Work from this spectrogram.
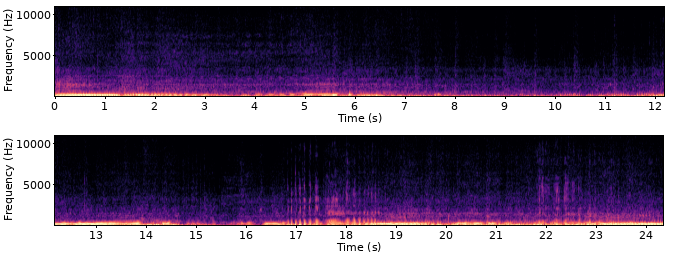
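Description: A two-stroke supermoto motorcycle racing on a track: a loud, close, buzzing engine that rises and falls in pitch as it revs, shifts and accelerates, with a brief dip in the middle before the pitch climbs again.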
